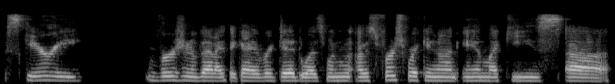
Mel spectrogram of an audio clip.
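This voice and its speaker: A woman's voice: lowish voice, little pitch movement, dry recording. A middle-aged woman chatting casually as an art director guest, rambling with lots of fillers and restarts. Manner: rambling, many fillers and restarts, quick bursts. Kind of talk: casual interview chat.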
